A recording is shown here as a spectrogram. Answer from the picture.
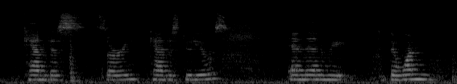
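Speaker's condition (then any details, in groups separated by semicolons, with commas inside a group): No condition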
